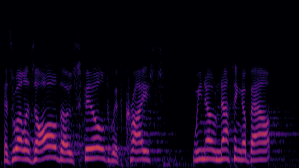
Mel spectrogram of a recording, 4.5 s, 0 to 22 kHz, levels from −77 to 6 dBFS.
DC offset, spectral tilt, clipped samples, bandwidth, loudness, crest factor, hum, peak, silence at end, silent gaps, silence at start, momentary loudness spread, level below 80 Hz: under 0.1%; -6 dB/octave; under 0.1%; 12.5 kHz; -38 LUFS; 16 dB; none; -22 dBFS; 0.25 s; none; 0.05 s; 9 LU; -76 dBFS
